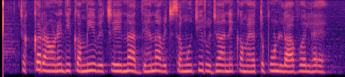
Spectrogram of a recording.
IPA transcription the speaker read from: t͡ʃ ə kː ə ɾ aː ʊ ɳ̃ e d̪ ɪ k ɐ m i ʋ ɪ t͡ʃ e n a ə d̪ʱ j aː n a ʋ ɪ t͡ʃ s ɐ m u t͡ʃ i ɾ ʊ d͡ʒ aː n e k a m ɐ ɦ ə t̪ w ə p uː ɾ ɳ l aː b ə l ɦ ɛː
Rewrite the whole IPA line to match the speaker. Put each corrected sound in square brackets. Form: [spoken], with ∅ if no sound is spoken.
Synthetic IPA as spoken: t͡ʃ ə kː ə ɾ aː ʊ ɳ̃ e d̪ [i] k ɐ m i ʋ ɪ t͡ʃ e n a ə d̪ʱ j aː n a ʋ ɪ t͡ʃ s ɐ m u t͡ʃ i ɾ ʊ d͡ʒ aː n e k a m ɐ ɦ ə t̪ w ə p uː ɾ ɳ l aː b ə l ɦ ɛː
